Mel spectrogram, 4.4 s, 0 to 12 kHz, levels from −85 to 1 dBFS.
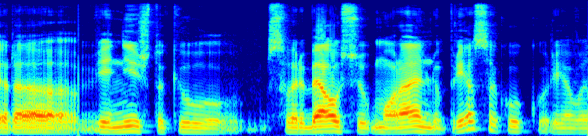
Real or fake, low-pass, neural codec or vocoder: real; 10.8 kHz; none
